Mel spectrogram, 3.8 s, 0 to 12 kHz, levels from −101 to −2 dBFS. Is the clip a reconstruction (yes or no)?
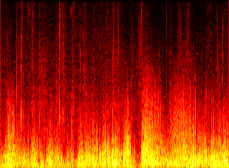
no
